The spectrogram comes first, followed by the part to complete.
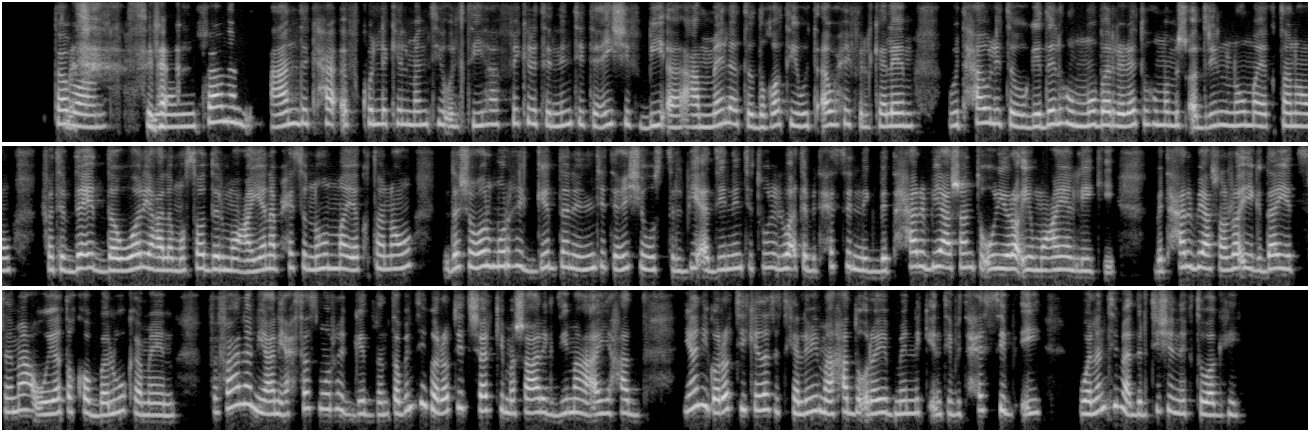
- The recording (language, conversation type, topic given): Arabic, advice, إزاي بتتعامَل مع خوفك من الرفض لما بتقول رأي مختلف؟
- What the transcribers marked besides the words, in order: laughing while speaking: "بس لأ"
